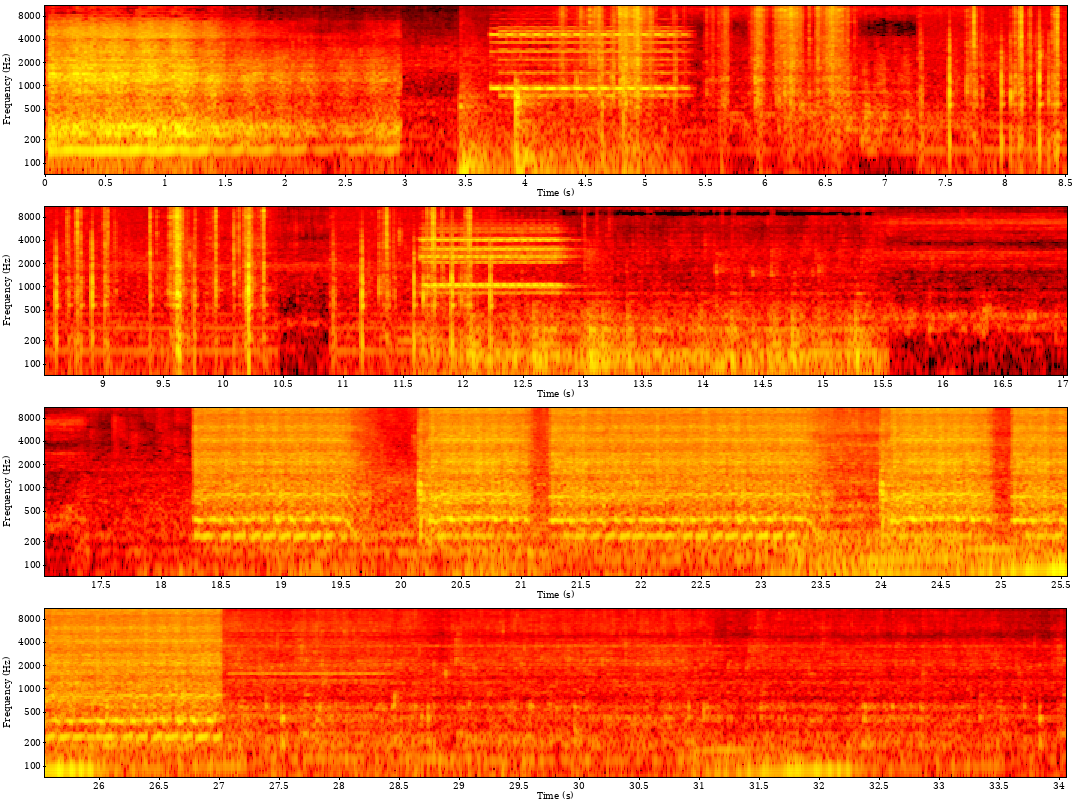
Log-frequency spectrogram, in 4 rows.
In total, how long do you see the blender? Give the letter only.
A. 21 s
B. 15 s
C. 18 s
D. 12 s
D.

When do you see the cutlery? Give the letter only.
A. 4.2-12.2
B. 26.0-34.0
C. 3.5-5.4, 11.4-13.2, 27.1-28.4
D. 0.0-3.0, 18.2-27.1
A.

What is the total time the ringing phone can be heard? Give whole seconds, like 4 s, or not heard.
5 s.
